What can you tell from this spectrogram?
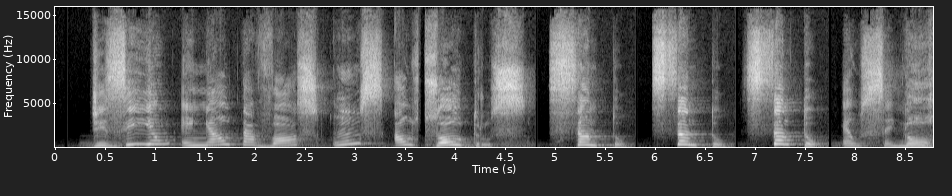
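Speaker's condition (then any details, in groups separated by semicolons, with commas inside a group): No condition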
